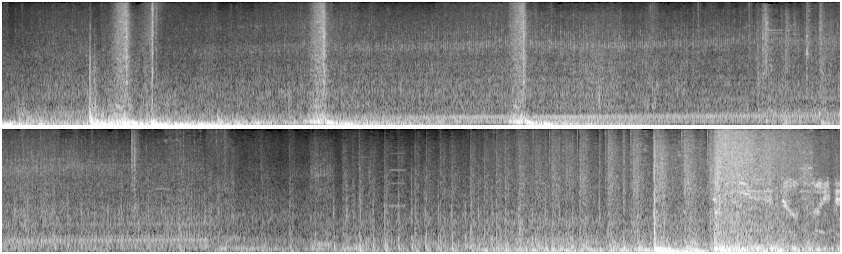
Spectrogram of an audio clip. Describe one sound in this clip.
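Loud blasts and metal impacts crash close by.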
